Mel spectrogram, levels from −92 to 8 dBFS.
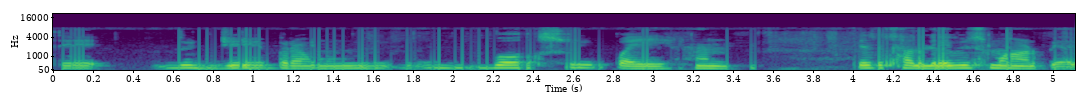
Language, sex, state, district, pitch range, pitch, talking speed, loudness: Punjabi, male, Punjab, Kapurthala, 165-185 Hz, 175 Hz, 130 wpm, -17 LUFS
